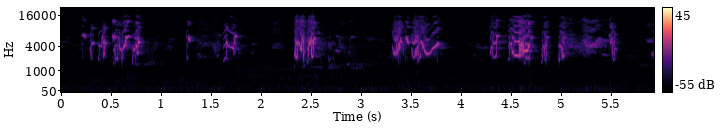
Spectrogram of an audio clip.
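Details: Lovebirds kept as pets chirping in short, rasping, high-pitched bursts, about five clusters spaced roughly a second apart with silence between them.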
